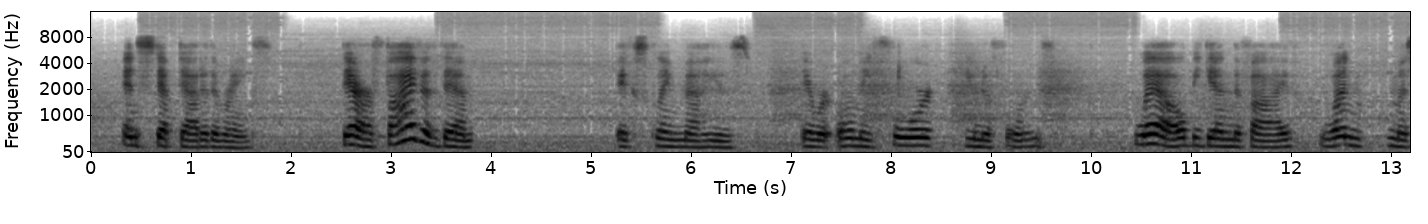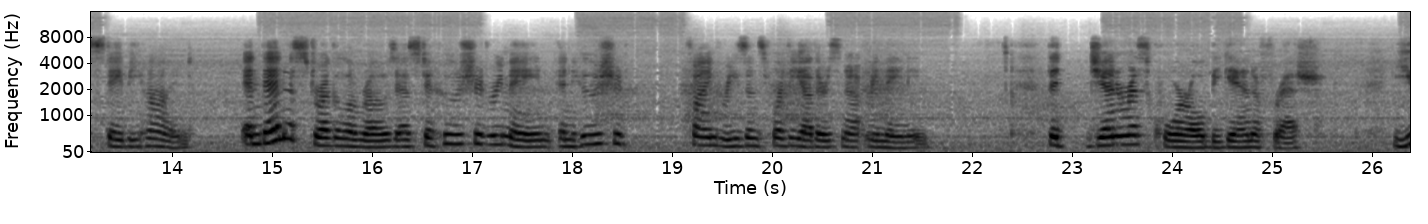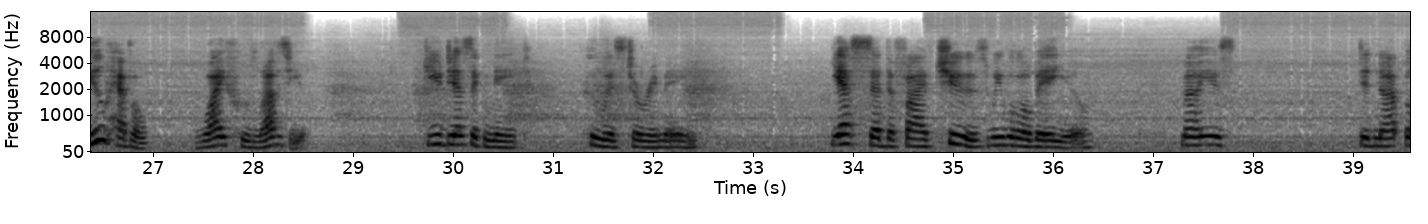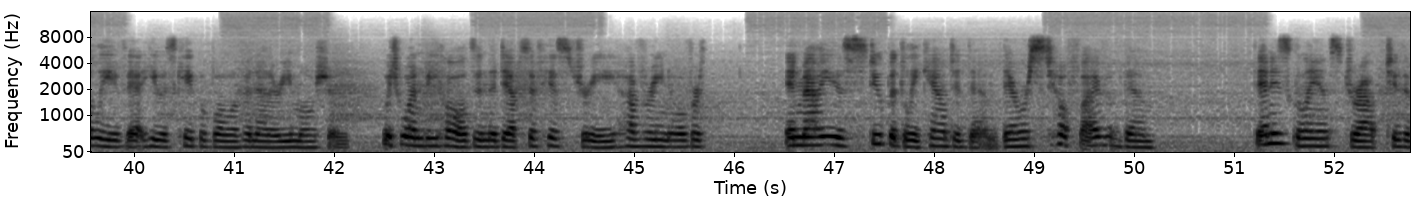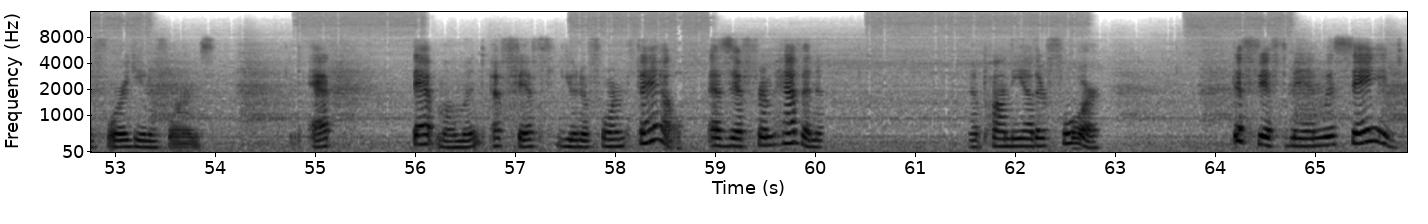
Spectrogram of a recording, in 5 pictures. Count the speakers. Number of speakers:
1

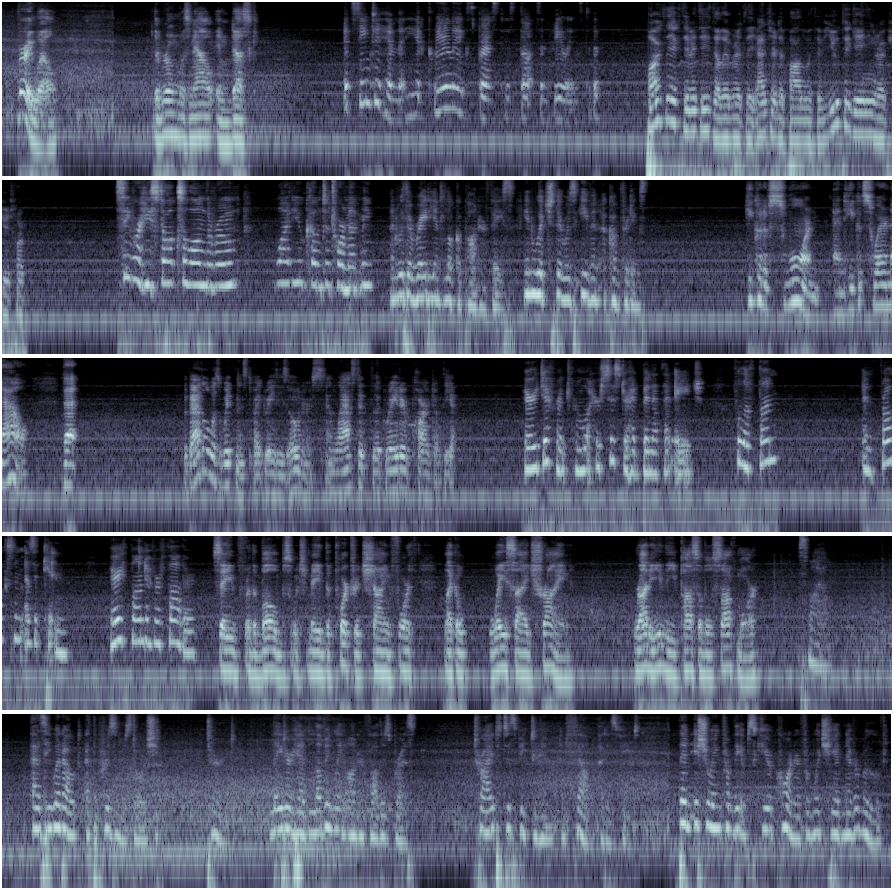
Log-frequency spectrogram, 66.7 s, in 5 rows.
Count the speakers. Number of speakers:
8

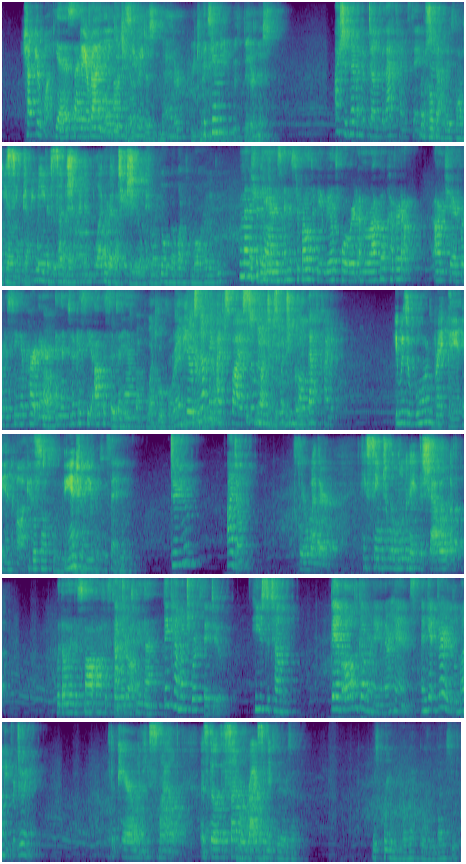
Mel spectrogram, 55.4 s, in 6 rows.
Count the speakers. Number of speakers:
6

